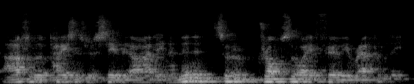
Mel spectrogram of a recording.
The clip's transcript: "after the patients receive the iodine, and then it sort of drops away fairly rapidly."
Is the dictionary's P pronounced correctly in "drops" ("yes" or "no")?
yes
